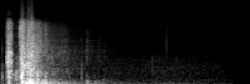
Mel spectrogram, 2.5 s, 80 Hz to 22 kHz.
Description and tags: My first upload! I noticed that there are no musket fire sound effects here and since I am a longtime user I thought I would contribute. This is a flint lock musket from 1770. Created this for a production of Treasure Island. Muskets like this used during the revolutionary war and civil war.
gun, gunfire, musket, treasure-island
